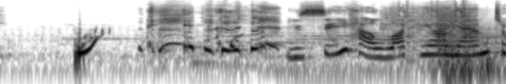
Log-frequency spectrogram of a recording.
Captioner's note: bubbles; laughing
